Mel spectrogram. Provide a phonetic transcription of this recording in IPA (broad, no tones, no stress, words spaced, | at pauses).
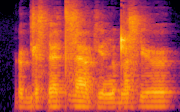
ɽøɡʲasɗɛt zæɐ̯kʲɛnʌɖʌs ɾʲø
